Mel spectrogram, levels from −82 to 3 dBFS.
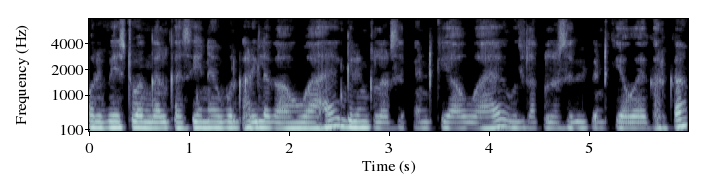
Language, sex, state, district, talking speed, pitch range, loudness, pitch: Hindi, male, Bihar, Purnia, 280 wpm, 150-155 Hz, -21 LUFS, 155 Hz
